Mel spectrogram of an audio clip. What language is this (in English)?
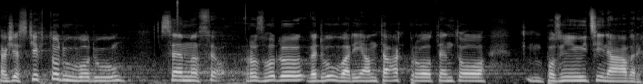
Czech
